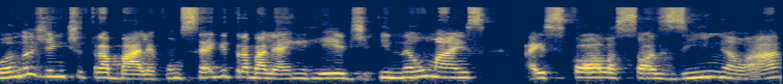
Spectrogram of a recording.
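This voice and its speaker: With a Porto Alegre accent, a woman speaks at a fairly high pitch. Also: ordinary pitch variation, moderate pace. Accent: gaúcho (Porto Alegre). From southern Brazil, Porto Alegre. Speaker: communications manager, former teacher. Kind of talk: panel talk. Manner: halting, many fillers.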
